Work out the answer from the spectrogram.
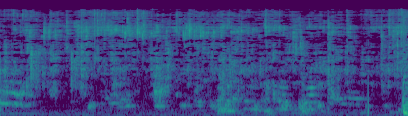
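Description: Chillies, onion and spice paste sizzling in a frying pan, with irregular scraping strokes as a silicone spatula stirs them.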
